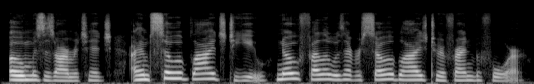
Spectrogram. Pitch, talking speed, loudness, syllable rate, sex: 210 Hz, 215 wpm, -18 LUFS, 6.1 syllables/s, female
